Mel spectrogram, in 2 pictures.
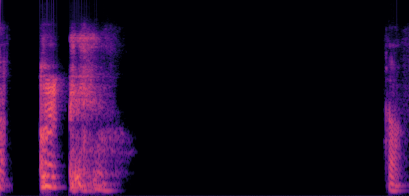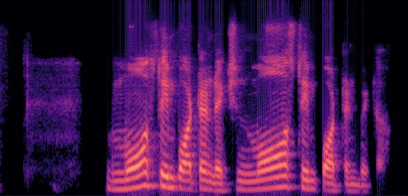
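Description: A man speaks calmly, heard through an online call.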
